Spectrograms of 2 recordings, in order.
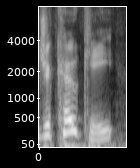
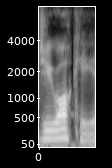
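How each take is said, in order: First: The middle k sound is clearly pronounced. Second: The middle k sound is left out. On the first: The speaker calls it right. "there's two C's in it" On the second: The speaker calls it wrong. "Everyone's saying Juoki"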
